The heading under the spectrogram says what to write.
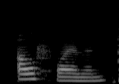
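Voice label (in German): "aufräumen", German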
